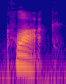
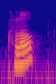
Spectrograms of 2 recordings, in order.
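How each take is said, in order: First: The vowel is said with an American accent. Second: The vowel is said without American accent features. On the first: "Now I'm adding the American accent feature here" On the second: "without the American accent features"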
